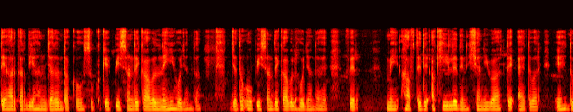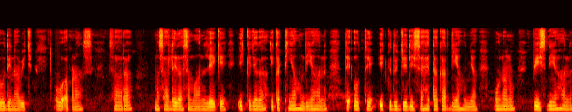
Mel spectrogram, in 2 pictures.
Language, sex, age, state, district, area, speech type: Punjabi, male, 18-30, Punjab, Mohali, rural, spontaneous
